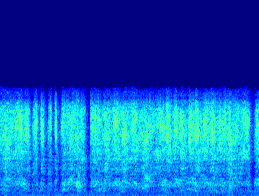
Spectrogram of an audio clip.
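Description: Sandpaper worked in circular strokes over a wooden piece being prepared for painting, a continuous close hissing rub with slight rhythmic swells, loud and alone.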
